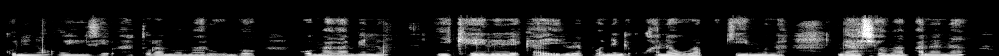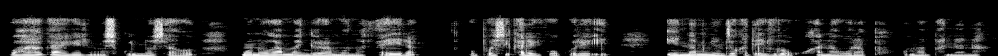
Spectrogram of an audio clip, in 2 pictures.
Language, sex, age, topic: Oshiwambo, female, 25-35, agriculture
